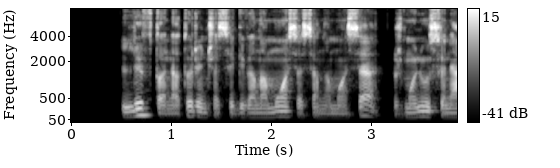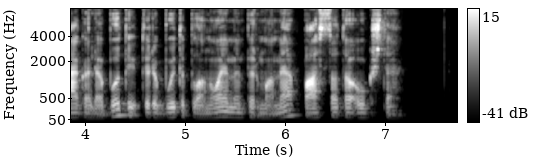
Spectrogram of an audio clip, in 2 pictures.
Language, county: Lithuanian, Tauragė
